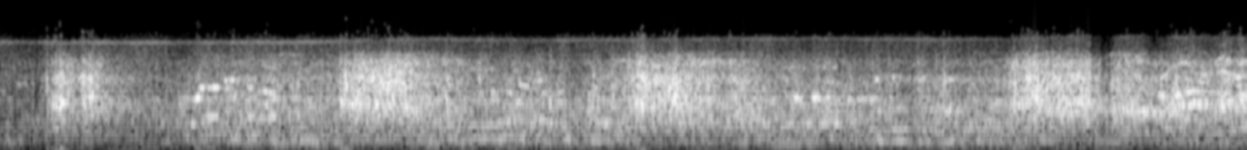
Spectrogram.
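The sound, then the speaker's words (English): A large ballpark crowd at a Brooklyn versus Chicago baseball game claps along to organ music supplied by Gladys Goodings, the clapping swelling in waves every few seconds over a steady, muffled roar of many voices. “Well, now the Gladys Goodings has supplied us with a little hand-clapping music.”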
